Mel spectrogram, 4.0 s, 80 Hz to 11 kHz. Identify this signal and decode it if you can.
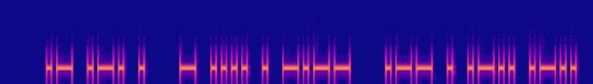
Morse code, heard as a keyed tone, about 34 wpm, 700 Hz. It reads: ARE THEY WELL
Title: Sentences from Top 1300 Words 35wpm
